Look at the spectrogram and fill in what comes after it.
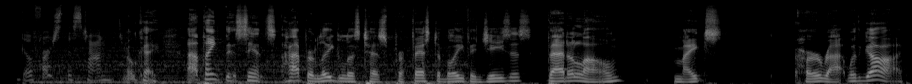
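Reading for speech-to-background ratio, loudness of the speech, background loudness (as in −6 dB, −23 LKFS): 18.5 dB, −37.0 LKFS, −55.5 LKFS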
